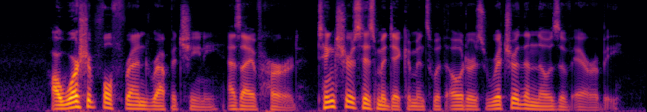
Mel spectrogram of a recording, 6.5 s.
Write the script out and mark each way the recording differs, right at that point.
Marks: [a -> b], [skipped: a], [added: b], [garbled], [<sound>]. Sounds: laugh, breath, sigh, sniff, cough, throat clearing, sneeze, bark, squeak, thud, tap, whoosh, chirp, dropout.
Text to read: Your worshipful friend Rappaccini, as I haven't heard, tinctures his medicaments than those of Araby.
[Your -> Our] worshipful friend Rappaccini, as I [haven't -> have] heard, tinctures his medicaments [added: with odors richer] than those of Araby.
